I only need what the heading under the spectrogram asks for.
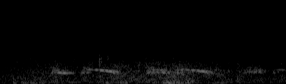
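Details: Spotted dove near a trap with a decoy, giving a few soft, low cooing phrases, each a short note and a longer slurred coo, partly masked by background rumble.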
